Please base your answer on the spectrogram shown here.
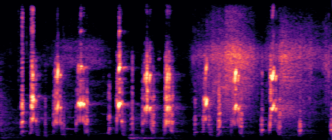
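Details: Chukar partridge, known locally as chakor, giving a rapid series of sharp clucking chuck notes, roughly twelve in four seconds, with a brief low rumble near the middle.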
